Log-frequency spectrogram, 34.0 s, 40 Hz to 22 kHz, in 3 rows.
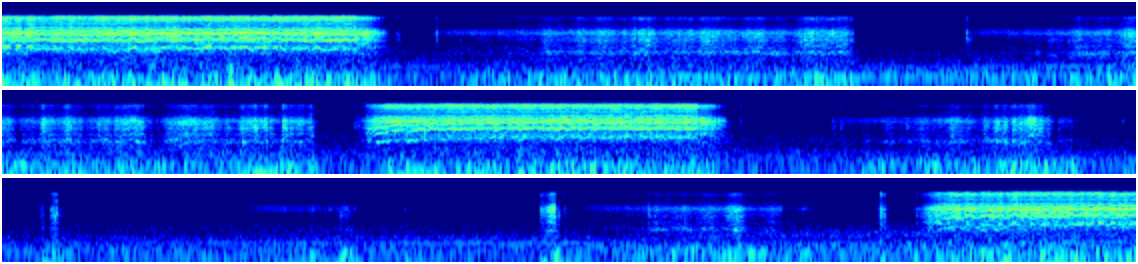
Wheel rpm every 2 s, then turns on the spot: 160, 130, 10, 30, 10, 20, 30, 70, 160, 30, 20, 0, 0, 0, 10, 10, 150.
4-14 20-22 28-30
